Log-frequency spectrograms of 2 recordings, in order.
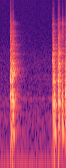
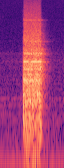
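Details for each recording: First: Clairtone console stereo receiver with one dead channel, signal tracing across transistor terminals: sharp isolated pops and click clusters as the probe touches each point, from DC voltages charging the tracer probe. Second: Clairtone console stereo receiver with one dead channel, signal tracing through the amplifier: a sudden loud hissy, buzzy burst from the tracer probe for about a third of a second shows audio signal present in the middle of the amplifier channel.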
